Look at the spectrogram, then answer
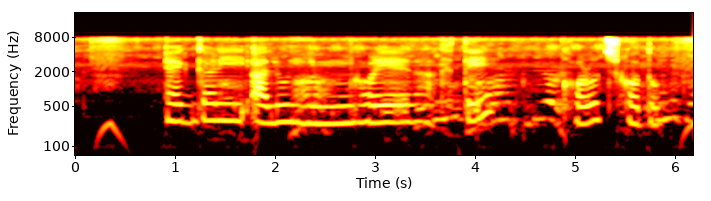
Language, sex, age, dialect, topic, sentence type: Bengali, female, 18-24, Rajbangshi, agriculture, question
